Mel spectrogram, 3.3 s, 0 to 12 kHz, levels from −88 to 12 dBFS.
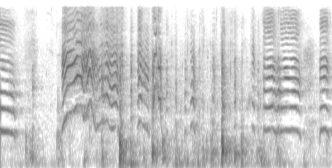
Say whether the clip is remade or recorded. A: remade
